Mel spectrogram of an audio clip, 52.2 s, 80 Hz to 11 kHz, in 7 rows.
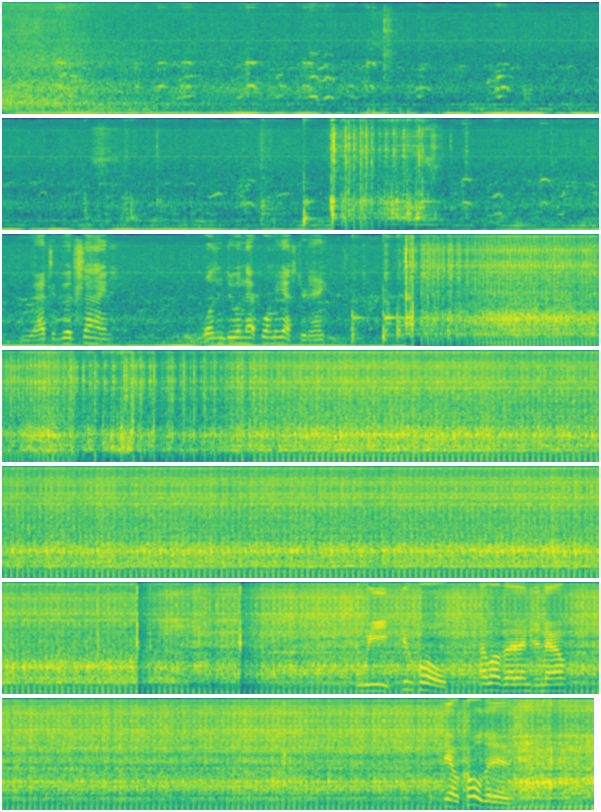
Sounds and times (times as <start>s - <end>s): Engine starting: 11.6s - 13.0s, 19.8s - 20.9s, 22.8s - 24.8s.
